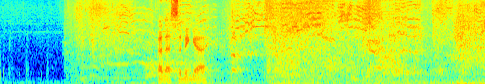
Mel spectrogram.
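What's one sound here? Game combat sounds clash and thud.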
